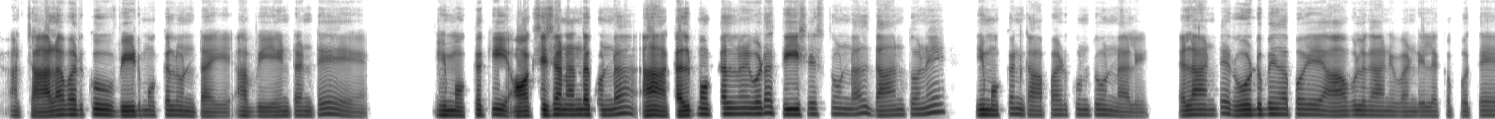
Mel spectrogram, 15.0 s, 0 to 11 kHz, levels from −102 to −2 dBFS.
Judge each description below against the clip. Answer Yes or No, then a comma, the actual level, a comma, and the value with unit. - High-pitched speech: No, low, 130 Hz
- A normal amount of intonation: Yes, average, 3.3 semitones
